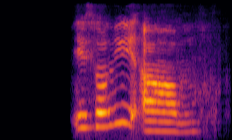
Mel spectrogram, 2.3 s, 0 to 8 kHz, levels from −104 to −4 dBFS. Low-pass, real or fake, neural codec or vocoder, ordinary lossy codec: 7.2 kHz; fake; codec, 16 kHz, 4.8 kbps, FACodec; none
